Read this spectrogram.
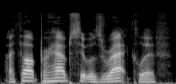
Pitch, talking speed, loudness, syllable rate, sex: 130 Hz, 205 wpm, -19 LUFS, 4.9 syllables/s, male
